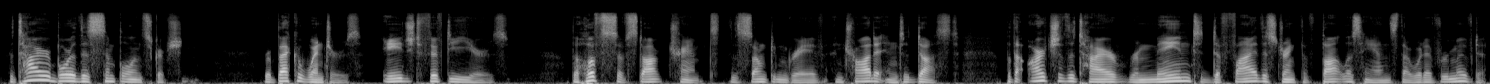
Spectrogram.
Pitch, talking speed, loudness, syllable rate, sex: 115 Hz, 175 wpm, -20 LUFS, 4.8 syllables/s, male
